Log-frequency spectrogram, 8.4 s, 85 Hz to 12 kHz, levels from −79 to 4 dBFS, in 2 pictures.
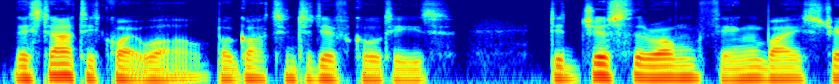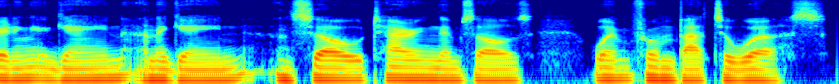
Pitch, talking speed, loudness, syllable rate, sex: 115 Hz, 195 wpm, -19 LUFS, 5.4 syllables/s, male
